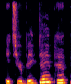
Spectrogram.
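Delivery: hearty papa penguin. Acted. Papa voiced in story.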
